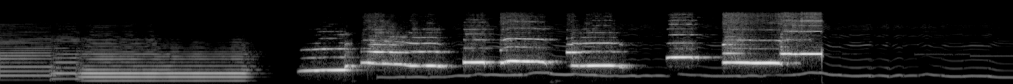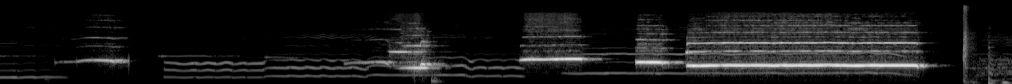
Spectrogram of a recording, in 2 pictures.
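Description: Two parts play a slow, lilting tune together, close and clear, bright sustained notes that bend and slide, over a lower, wavering, howl-like line. No one speaks.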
